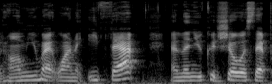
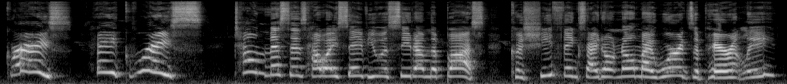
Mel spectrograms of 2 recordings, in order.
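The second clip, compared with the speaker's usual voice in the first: very high, loud calling shout; shouted across the room; 13 semitones higher, 8 dB louder than usual. Acted. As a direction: yell across the classroom. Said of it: "I shouted across the room".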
